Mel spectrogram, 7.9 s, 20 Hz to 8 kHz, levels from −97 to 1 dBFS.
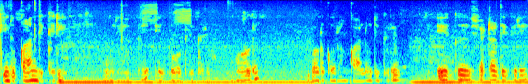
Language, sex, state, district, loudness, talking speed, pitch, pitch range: Rajasthani, female, Rajasthan, Churu, -21 LUFS, 165 wpm, 100 Hz, 100-105 Hz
